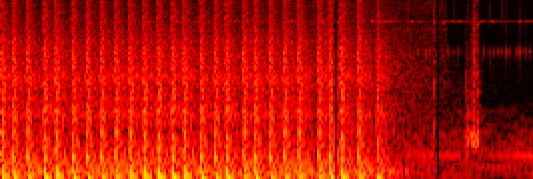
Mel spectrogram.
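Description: Rapid automatic gunfire in a U-boat submarine video game hammers out in a steady loud burst of evenly spaced shots for about three seconds, then stops, leaving quieter mechanical clicks and rattles.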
